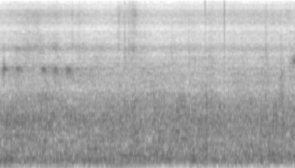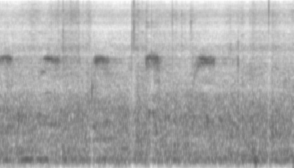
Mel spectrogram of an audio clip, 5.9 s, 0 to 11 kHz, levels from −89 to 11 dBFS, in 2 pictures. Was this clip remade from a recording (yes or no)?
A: yes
